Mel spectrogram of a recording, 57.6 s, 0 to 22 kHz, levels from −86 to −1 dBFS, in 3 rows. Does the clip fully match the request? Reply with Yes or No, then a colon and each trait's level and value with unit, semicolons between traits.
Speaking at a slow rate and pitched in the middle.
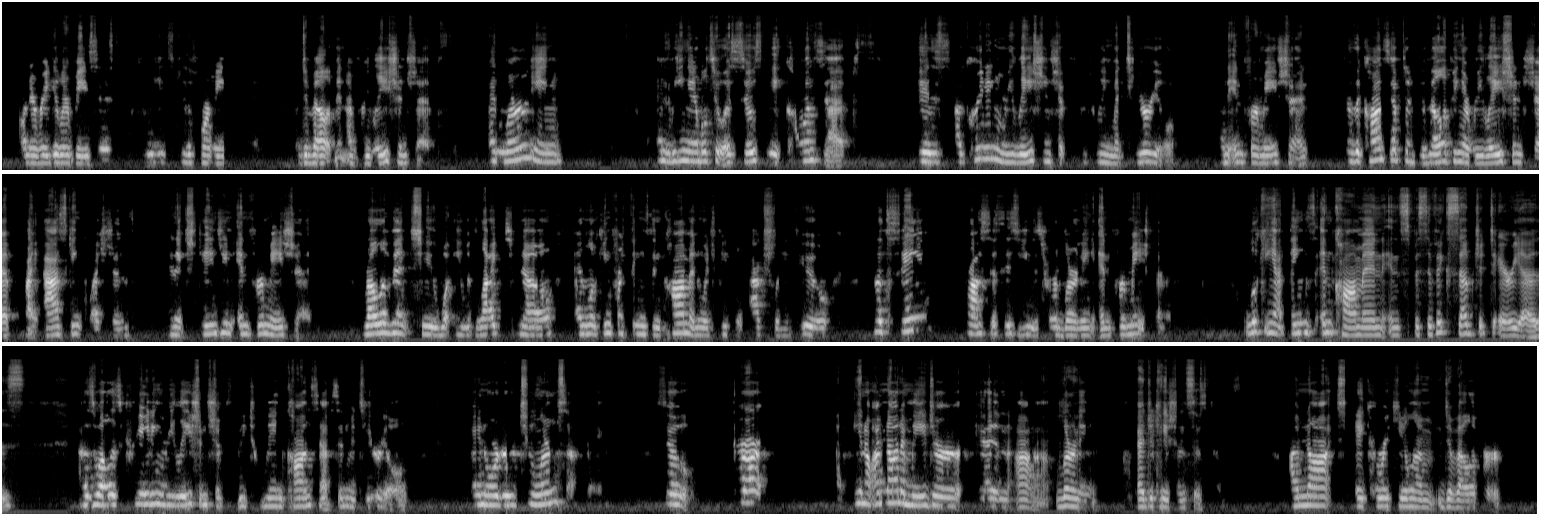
No: slow, 115 wpm; high, 200 Hz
